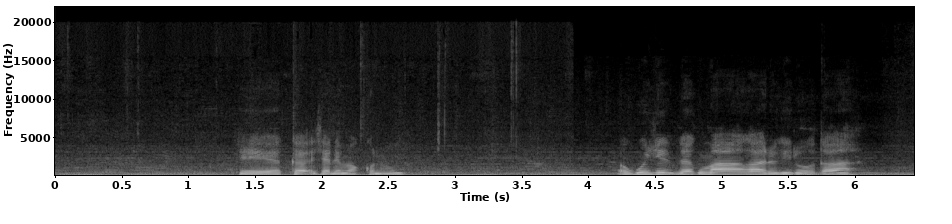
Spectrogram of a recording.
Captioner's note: speaking in foreign language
